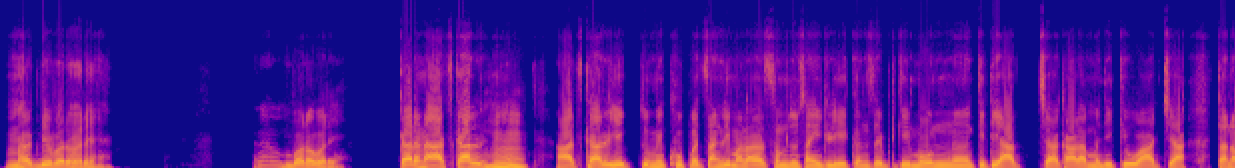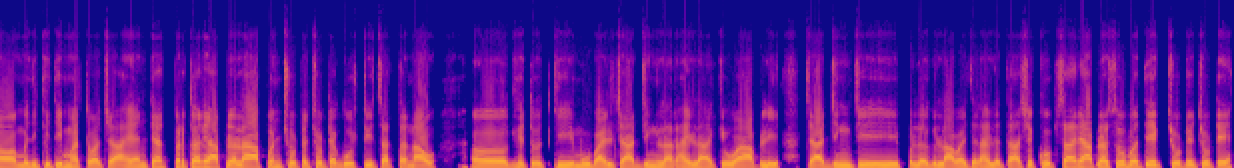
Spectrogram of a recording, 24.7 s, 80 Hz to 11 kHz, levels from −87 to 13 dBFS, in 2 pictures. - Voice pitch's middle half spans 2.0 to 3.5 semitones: No, average, 4.1 semitones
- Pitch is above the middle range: No, medium, 150 Hz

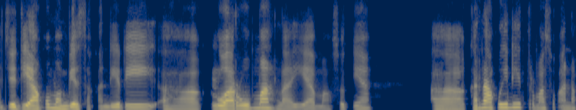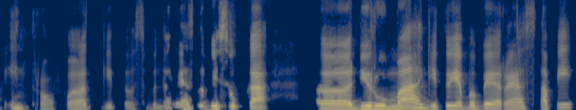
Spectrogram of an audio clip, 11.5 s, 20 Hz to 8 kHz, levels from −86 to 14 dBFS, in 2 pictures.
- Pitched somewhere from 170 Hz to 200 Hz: Yes, medium, 185 Hz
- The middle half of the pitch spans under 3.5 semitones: No, average, 4.0 semitones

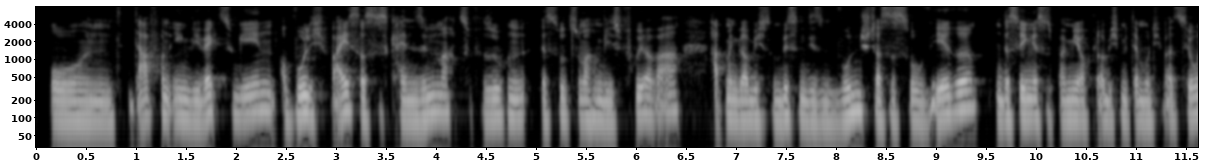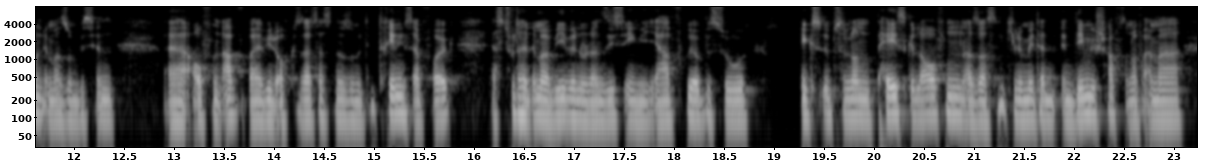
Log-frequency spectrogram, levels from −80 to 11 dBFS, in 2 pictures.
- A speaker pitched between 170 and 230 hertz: No, low, 100 Hz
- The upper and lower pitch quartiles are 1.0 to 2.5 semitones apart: Yes, narrow, 2.0 semitones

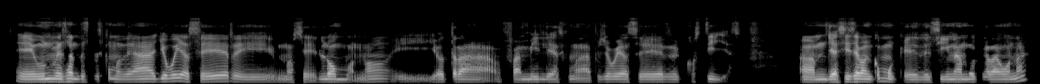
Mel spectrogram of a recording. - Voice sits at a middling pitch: No, low, 120 Hz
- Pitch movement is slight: Yes, narrow, 1.5 semitones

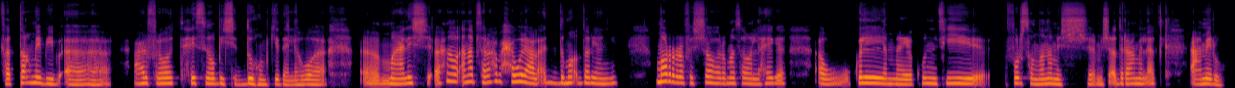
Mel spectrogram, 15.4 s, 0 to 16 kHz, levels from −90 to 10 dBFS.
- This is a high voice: Yes, high, 215 Hz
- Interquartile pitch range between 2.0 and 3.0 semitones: Yes, narrow, 2.5 semitones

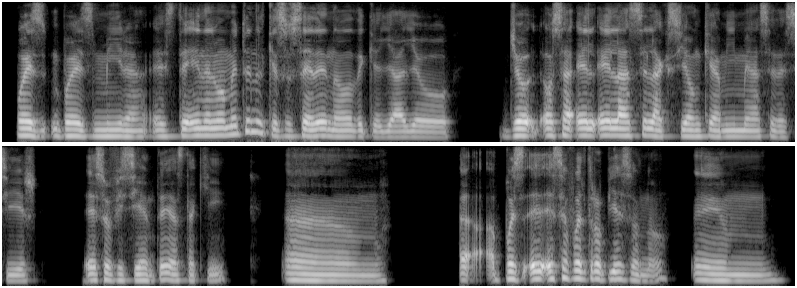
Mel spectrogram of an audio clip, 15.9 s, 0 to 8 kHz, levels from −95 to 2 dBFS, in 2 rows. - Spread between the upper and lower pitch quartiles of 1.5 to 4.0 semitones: Yes, average, 2.7 semitones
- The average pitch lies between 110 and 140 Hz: Yes, low, 135 Hz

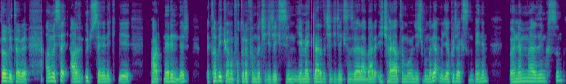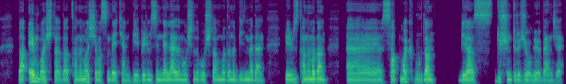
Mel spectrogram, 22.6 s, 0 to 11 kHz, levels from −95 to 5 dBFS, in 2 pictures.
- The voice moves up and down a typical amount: Yes, average, 3.1 semitones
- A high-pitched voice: No, low, 105 Hz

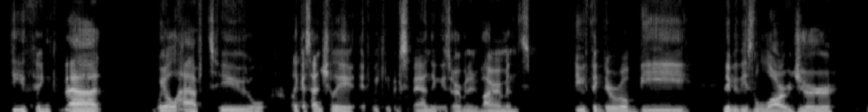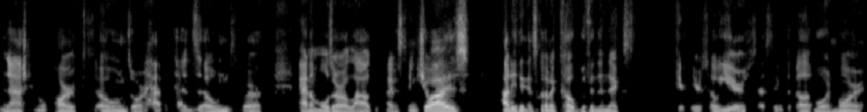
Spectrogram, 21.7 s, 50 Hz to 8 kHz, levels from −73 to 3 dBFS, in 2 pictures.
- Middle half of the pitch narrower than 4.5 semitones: Yes, average, 2.8 semitones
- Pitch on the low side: Yes, low, 110 Hz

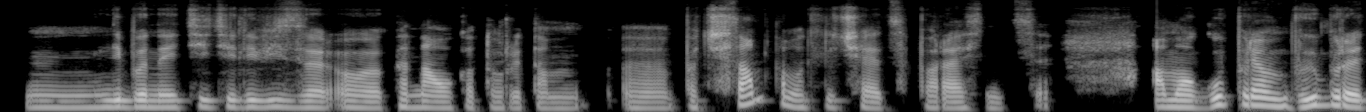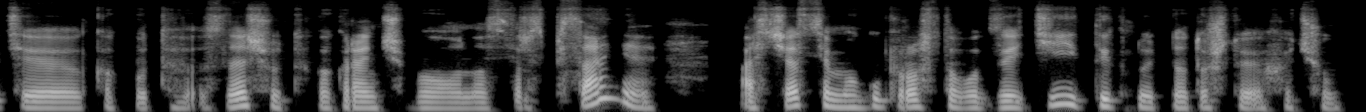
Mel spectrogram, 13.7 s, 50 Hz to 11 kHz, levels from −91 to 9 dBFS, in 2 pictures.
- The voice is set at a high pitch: No, medium, 145 Hz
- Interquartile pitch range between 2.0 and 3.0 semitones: Yes, narrow, 2.5 semitones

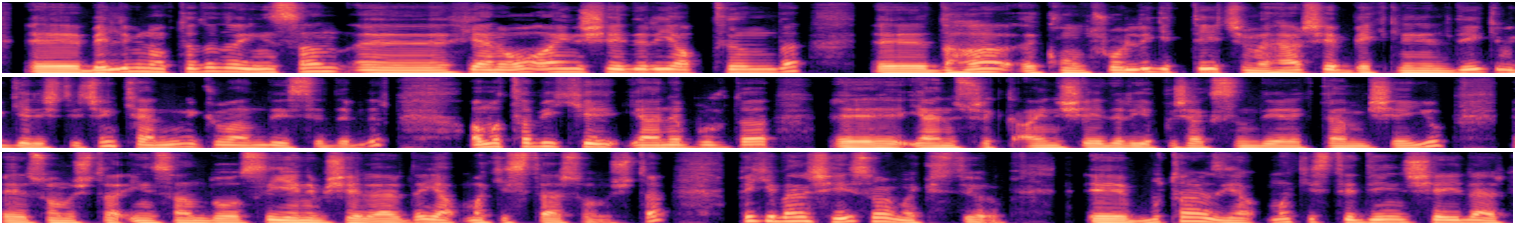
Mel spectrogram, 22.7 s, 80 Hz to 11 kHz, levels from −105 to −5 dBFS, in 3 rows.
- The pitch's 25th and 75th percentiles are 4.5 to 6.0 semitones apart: Yes, average, 5.1 semitones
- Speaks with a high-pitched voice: No, low, 115 Hz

